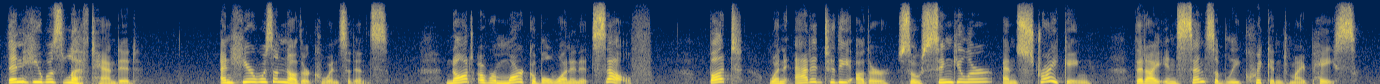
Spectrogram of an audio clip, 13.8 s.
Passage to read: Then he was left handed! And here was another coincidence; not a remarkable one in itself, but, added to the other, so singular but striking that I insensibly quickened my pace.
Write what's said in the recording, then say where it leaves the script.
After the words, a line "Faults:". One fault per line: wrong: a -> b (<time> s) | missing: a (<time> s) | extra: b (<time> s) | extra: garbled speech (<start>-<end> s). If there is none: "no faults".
Then he was left handed! And here was another coincidence; not a remarkable one in itself, but, when added to the other, so singular and striking that I insensibly quickened my pace.
Faults:
extra: when (7.7 s)
wrong: but -> and (10.0 s)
